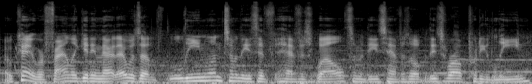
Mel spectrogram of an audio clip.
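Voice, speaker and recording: A man's voice: medium pitch, fairly even intonation, quick pace, gravelly, music in the background. A man giving casual let's play commentary, thinking aloud in a hesitant, self-questioning way.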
